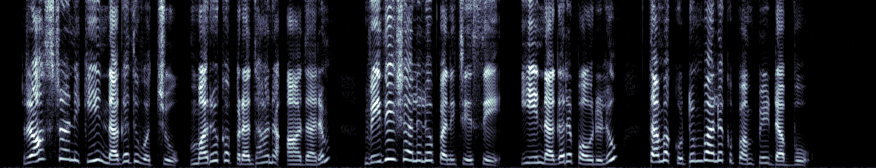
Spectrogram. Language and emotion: Telugu, neutral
